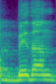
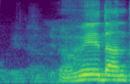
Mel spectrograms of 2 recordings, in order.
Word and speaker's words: বেদান্ত: অনেকেরা বেদান্ত বলে, বেদান্ত মানে শুনতে কেমন লাগে? যার দাঁত নেই। এটা কি ঠিক উচ্চারণ? কিভাবে বলা উচিত? বেদান্ত। বেদান্ত মানে দন্ত ওষ্ঠ, উপরে দাঁত আর নিচের, হ্যাঁ ওষ্ঠ, अधर ओष्ठ।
